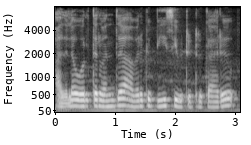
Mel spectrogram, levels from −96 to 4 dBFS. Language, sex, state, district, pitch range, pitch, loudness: Tamil, female, Tamil Nadu, Kanyakumari, 160-180 Hz, 175 Hz, -15 LUFS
